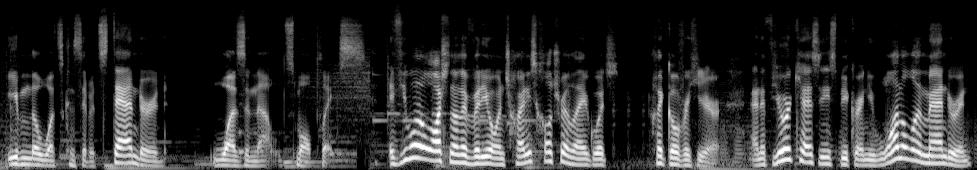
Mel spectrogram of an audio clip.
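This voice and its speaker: A man hosting an explainer video, narrating a script in a conversational way. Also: on the high side. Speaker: video host.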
